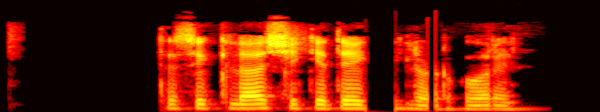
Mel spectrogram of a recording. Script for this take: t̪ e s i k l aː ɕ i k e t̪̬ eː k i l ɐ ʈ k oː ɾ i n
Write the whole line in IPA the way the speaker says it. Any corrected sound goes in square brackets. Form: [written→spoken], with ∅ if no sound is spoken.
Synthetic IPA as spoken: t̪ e s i k l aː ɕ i k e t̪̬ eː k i l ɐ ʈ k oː ɾ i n

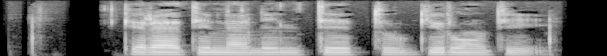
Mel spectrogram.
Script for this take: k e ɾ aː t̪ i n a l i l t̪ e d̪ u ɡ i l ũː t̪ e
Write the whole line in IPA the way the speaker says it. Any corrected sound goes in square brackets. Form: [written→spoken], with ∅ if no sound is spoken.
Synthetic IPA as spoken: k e ɾ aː t̪ i n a l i l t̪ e [d̪→t̪] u ɡ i [l→ɾ] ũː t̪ [e→i]

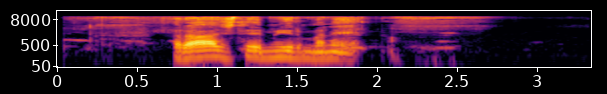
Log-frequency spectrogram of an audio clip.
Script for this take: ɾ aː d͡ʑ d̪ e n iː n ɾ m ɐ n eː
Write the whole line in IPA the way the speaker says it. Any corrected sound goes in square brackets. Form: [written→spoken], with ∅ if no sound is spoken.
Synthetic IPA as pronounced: ɾ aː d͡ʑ [d̪→t̪] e [n→m] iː [n→∅] ɾ m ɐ n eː

